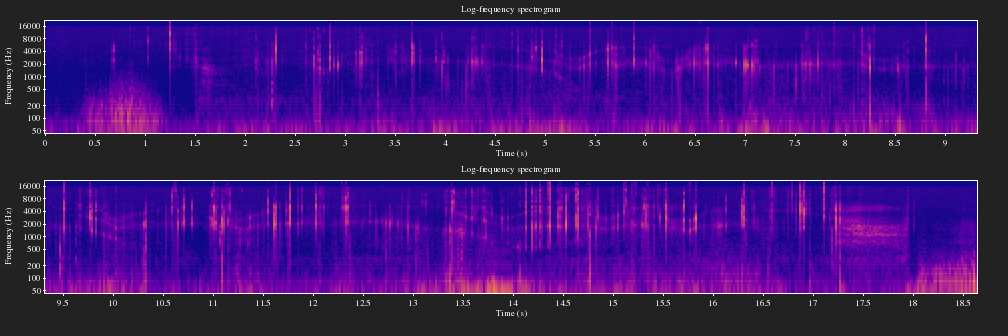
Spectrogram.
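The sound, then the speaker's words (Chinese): ASMR ear licking and rubbing produce many close, wet mouth clicks, smacks and squishy slurps, with soft rubbing scrapes between them in an irregular, continuous stream. “哥哥，要不要试试？一边舔耳朵。一边蹭蹭呀，”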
